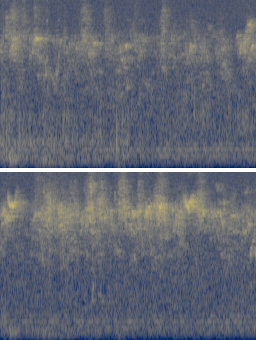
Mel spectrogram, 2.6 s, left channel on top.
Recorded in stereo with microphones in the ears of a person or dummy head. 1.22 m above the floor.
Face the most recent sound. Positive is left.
No sound to turn to.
